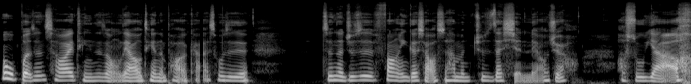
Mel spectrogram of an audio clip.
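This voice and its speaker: A woman talks at a very fast pace. Her fairly low voice keeps fairly even intonation. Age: 20s. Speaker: fashion model. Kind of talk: casual chat.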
